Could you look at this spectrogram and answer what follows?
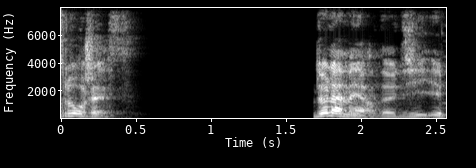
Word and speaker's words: Bourges: de bêtises bon geste ça se prononce Bourges de la merde dit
